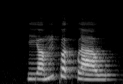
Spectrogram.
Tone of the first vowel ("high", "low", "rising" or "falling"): rising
